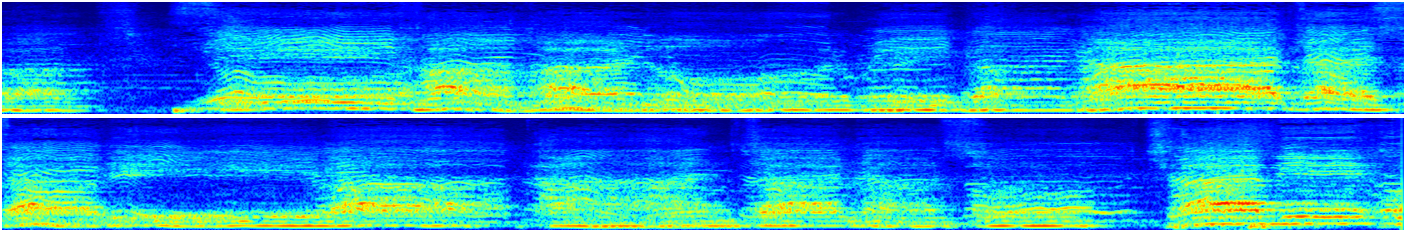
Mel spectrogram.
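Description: A mixed group of men and women chanting a text together in unison through hand-held microphones. The chant breaks for a short breath pause about a second in and again just before the end.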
